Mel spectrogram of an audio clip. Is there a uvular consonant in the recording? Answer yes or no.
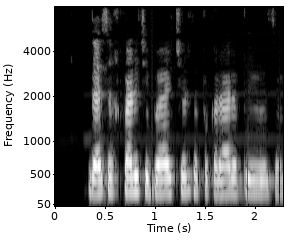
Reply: no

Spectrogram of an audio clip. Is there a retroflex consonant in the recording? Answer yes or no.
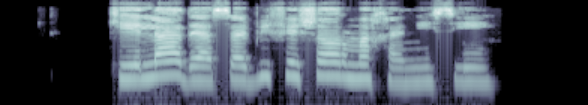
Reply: no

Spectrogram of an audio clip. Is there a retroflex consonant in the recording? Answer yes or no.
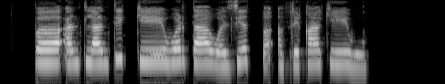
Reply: no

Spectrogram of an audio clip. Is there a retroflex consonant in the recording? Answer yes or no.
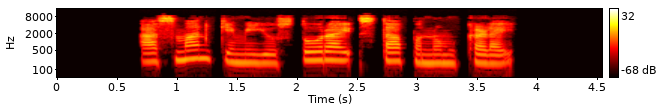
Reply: yes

